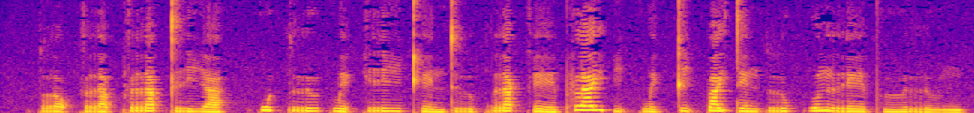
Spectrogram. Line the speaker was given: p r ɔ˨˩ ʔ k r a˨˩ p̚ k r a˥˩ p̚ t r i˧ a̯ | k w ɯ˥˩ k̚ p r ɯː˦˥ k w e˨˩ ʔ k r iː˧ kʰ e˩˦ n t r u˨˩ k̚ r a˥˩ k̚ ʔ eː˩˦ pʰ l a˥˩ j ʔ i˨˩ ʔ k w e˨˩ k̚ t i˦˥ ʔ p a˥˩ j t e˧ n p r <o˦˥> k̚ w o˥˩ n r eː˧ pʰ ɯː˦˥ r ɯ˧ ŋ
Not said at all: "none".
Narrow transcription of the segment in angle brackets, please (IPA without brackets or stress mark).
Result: u˦˥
